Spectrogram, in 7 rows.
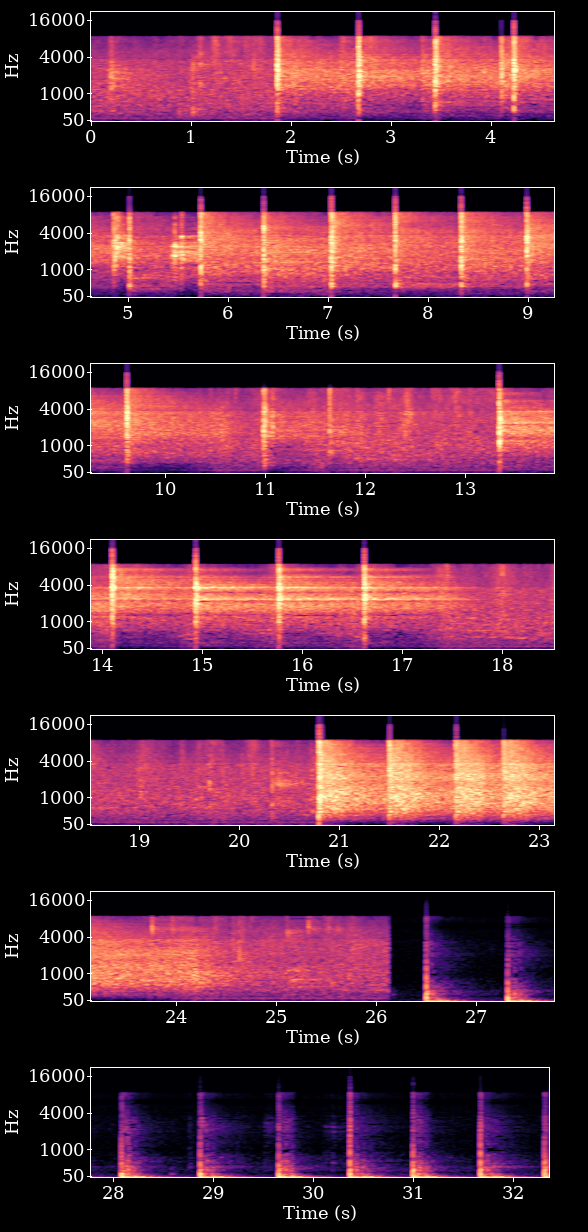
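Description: Repeated sharp impacts against an armoured sedan's bullet-resistant window, roughly one every 0.7 seconds for about twenty seconds, with a denser clatter near the end of that run. Then heavy, low thuds in a steady beat as the glass is struck, heard from inside the car.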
